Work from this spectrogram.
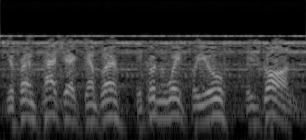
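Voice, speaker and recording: An actor playing a gruff, weary, embittered prison warden with a blunt, clipped manner in an old-time radio drama. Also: male voice, fairly high pitch, moderate pace, lightly acted. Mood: urgent, grim. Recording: muffled old radio recording, faint hiss.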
